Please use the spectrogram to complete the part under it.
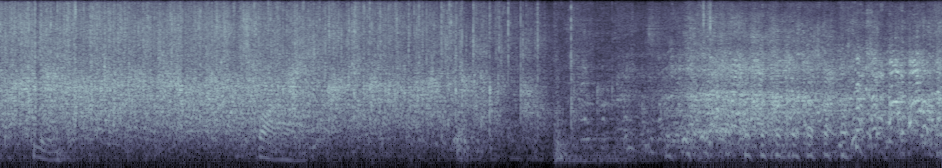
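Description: A large studio audience laughs loudly.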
